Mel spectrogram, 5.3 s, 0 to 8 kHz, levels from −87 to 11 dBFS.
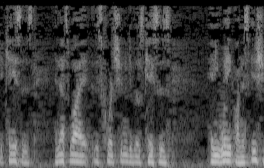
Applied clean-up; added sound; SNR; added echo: none; none; none; none.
